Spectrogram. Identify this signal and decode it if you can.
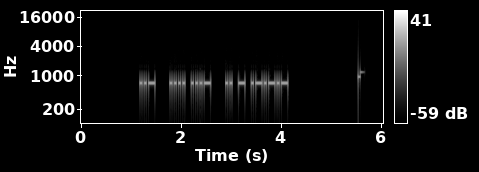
Morse code, heard as a keyed tone, about 28 wpm, 700 Hz. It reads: U HV IT.
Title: Sentences from Top 100 Words and Abbreviations 28wpm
